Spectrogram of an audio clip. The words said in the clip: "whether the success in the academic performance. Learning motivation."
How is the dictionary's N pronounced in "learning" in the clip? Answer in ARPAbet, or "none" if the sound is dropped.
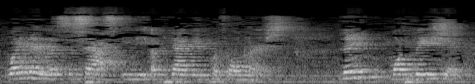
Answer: none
